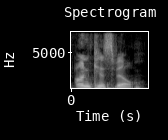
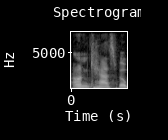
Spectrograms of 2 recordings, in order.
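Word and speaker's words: Uncasville: I've been I've been pronouncing it wrong. They let me know at the show. It's Unkissville. Unissville. That's how you say it. Not Uncastville.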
